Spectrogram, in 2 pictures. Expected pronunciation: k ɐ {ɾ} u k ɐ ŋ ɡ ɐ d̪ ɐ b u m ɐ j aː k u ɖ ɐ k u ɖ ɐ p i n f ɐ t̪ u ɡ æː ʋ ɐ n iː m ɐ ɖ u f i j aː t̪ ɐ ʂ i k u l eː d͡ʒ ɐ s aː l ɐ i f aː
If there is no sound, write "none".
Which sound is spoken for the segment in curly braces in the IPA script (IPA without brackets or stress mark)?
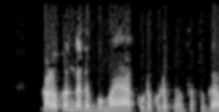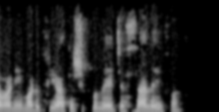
ɭ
